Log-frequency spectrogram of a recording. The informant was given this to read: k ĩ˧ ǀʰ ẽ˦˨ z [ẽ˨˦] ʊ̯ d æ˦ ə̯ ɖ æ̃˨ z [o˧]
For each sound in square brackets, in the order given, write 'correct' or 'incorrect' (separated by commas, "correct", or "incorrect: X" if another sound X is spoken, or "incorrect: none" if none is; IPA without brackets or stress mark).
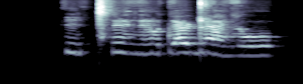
incorrect: ẽ˦, correct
